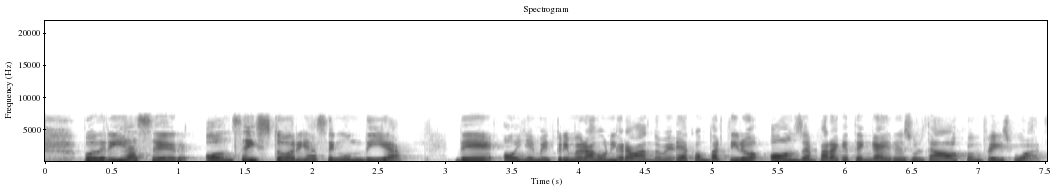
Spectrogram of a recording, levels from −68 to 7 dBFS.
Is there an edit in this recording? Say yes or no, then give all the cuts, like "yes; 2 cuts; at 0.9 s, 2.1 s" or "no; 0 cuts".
yes; 4 cuts; at 3.8 s, 4.3 s, 4.7 s, 5.8 s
